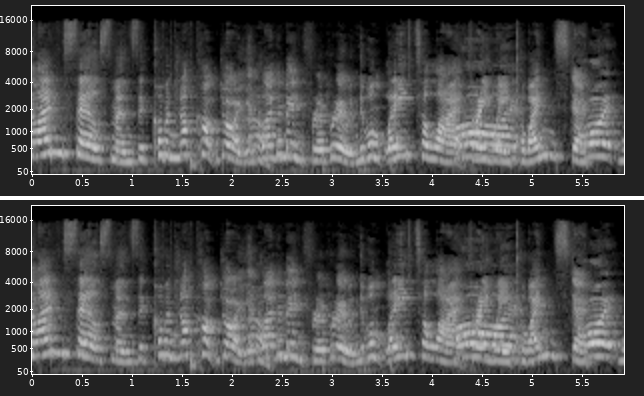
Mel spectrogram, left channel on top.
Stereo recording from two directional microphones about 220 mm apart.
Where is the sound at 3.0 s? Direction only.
35° left (ahead or behind).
